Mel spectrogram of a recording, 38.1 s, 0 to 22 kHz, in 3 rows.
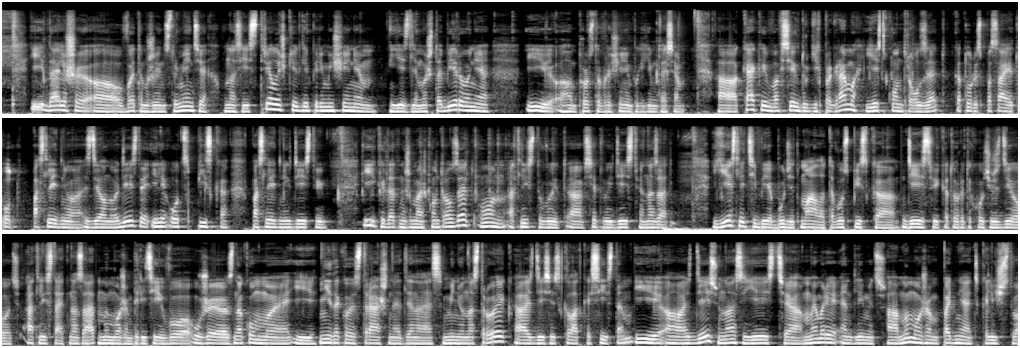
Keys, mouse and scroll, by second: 0.5-2.1 shift+middle drag, 2.1 click, 3.4 click, 4.4 click, 6.1 click, 6.9 click, 8.3 ctrl+z, 10.7 ctrl+z, 11.0 ctrl+z, 11.4 ctrl+z, 17.1 ctrl+z, 17.3 ctrl+z, 17.5 ctrl+z, 17.9 ctrl+z, 18.5 ctrl+z, 19.0 ctrl+z, 22.7-25.6 drag.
